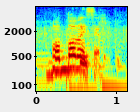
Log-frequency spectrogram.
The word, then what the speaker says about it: Wobeser: Hoy tenemos como invitada a Alexa Wobeser. A ver si lo dije bien. Wobeser. – Perfecto. – Ya, es que luego lo acentuó mal.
